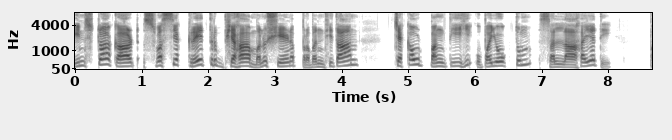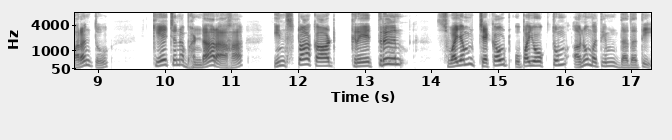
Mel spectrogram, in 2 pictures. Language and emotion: Sanskrit, neutral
